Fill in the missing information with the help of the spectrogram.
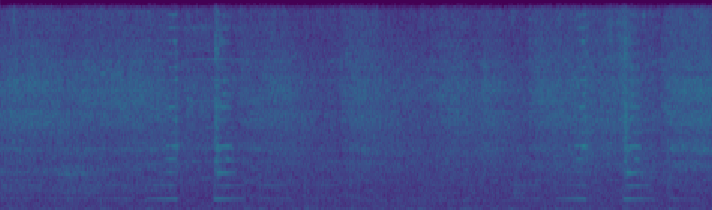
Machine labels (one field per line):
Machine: slide rail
